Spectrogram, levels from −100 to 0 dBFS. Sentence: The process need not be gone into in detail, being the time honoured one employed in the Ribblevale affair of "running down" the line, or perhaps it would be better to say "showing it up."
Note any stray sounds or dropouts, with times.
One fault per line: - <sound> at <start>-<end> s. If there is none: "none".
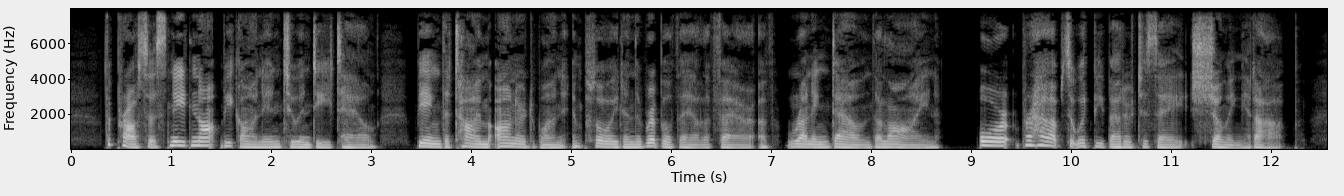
none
